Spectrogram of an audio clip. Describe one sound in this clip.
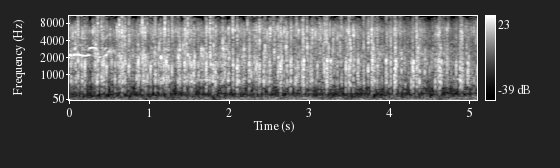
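A large crowd claps outdoors, dense and steady.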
